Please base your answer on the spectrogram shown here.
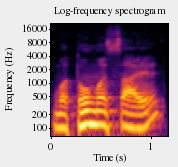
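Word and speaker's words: domicile: 이 본적지를 영어로는 이제 도머사일, 이렇게 발음을 하던데, 도머사일이 있느냐?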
